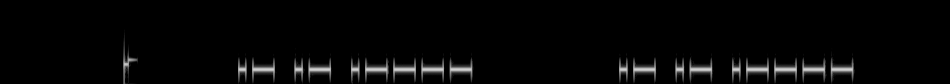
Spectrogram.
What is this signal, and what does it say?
Morse code, heard as a keyed tone, about 17 wpm, 700 Hz. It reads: AA1 AA1
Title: USA Call Sign Prefixes - Repeated 2x - 17wpm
